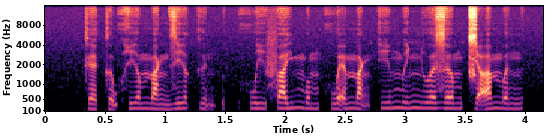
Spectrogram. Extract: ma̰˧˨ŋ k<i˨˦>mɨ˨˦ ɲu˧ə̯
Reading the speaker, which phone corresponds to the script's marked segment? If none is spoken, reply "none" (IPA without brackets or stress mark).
i˨˦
